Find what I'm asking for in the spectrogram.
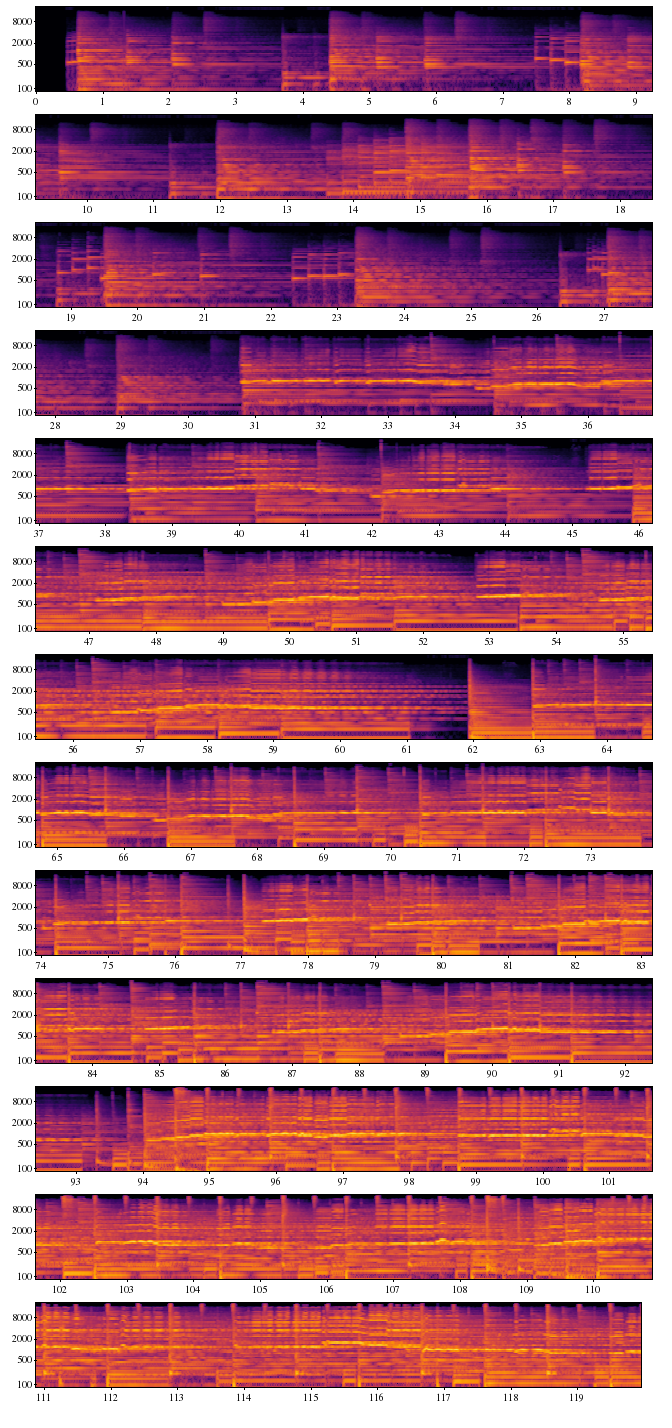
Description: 这个质量挺好的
